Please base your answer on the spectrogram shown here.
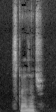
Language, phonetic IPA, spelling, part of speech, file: Polish, [ˈskazat͡ɕ], skazać, verb, LL-Q809 (pol)-skazać.wav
